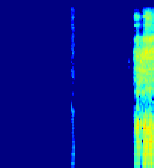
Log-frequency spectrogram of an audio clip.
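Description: Near silence, broken by a faint click about a second in; near the end a short burst of a man's voice comes in.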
